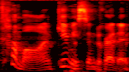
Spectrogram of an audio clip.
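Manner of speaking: play-acted, unimpressed, dismissive brush-off. Retelling own past reply to a question: imitating own eye-rolling remark. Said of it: "rolled my eyes like".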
